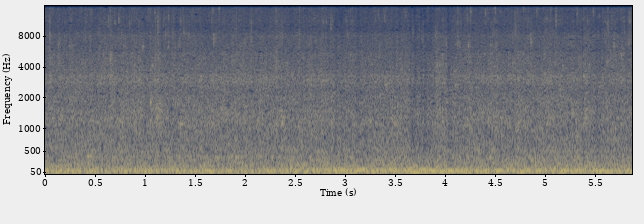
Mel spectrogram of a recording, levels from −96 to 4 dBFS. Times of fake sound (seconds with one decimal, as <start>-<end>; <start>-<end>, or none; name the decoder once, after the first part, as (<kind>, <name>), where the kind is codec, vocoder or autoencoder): none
